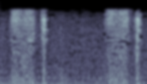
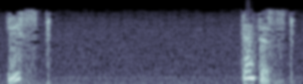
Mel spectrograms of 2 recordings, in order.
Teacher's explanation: It's a simple combination of the two sounds. First the S, and then the soft exploding T. · Americans do explode the final T softly when it comes in certain consonant clusters. Well, the ST was one of those, and one of the most frequent ones. · Term: ST combination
